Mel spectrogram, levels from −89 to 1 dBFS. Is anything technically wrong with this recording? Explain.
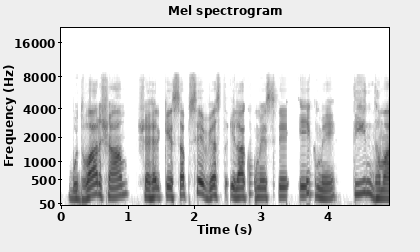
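Yes, there are two faults near the end of this speech clip, on a call path whose spectrum stops at about 8 kHz, consistent with Opus at around 40 kbps.

From 2.83 to 3.82 s, just after "शहर के सबसे व्यस्त", there is repeated packet loss that produces a robotic sound. Five holes, the longest 68 ms, were patched by extending the preceding sound, so about 30% of the stretch is concealed. It sounds choppy, with pieces missing. On a spectrogram, harmonics smear flat and then break.

From 3.83 to 4.67 s, a jitter buffer slow-down repeats single pitch periods to rebuild the buffer's reserve. This adds 112 ms and plays the audio at about 87% speed with the pitch unchanged, so sounds drag. A waveform shows near-identical cycles repeated back to back.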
